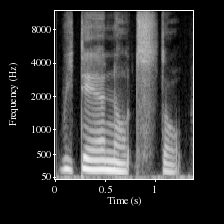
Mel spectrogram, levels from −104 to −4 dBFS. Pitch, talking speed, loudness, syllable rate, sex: 185 Hz, 175 wpm, -15 LUFS, 3.3 syllables/s, female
